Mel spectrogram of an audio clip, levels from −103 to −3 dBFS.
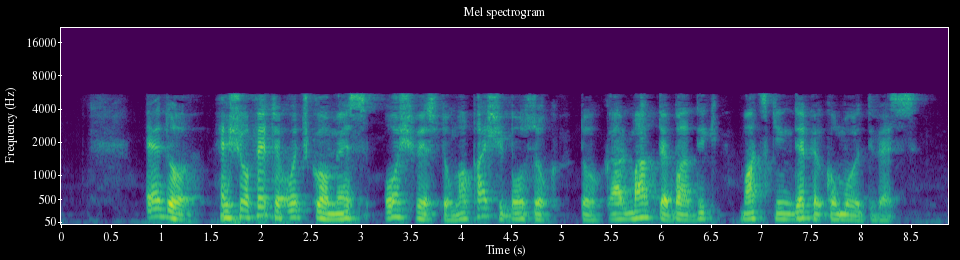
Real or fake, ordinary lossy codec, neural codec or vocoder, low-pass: fake; MP3, 48 kbps; codec, 16 kHz in and 24 kHz out, 1.1 kbps, FireRedTTS-2 codec; 5.4 kHz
